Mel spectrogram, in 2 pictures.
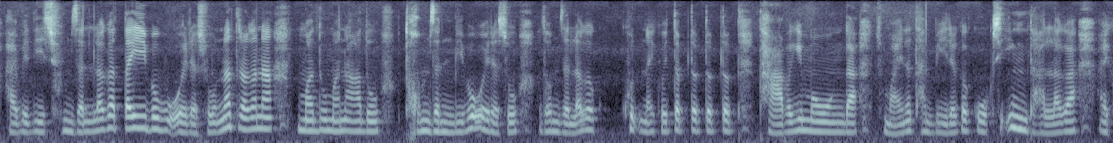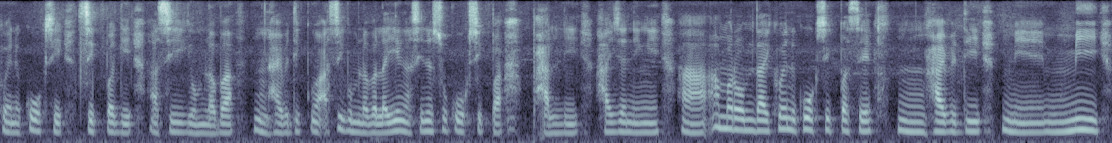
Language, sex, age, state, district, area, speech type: Manipuri, female, 30-45, Manipur, Tengnoupal, rural, spontaneous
